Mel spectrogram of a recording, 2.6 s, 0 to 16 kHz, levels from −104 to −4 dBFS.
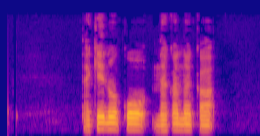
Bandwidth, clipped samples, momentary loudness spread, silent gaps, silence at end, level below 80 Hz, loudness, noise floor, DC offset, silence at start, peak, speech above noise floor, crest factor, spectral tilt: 11.5 kHz; under 0.1%; 12 LU; none; 0.45 s; -84 dBFS; -30 LUFS; -73 dBFS; under 0.1%; 0.8 s; -14 dBFS; 44 dB; 18 dB; -6 dB/octave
